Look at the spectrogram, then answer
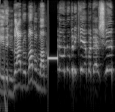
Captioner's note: beep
